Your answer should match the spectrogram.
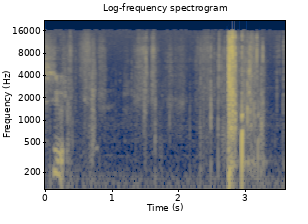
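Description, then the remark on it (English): Soft rustling and small crinkles lead up to one loud, sharp crunching burst as a can of original-flavour Pringles is opened and the chips are bitten, followed by a couple of quieter crunches. “Hey, I got some Pringles.”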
